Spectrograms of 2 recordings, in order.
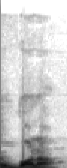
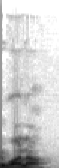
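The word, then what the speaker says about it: wanna: जैसे वाना। वांट टू को वो लोग बोलेंगे वाना। गोइंग टू को बोलेंगे गाना।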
